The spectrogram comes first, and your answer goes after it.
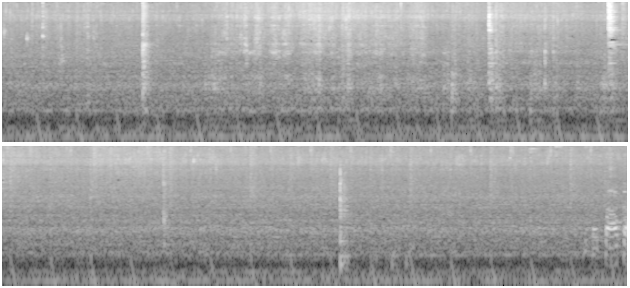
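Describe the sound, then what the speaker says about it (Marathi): Asafoetida and turmeric frying in a pan for kadhi pakoda, a steady low sizzle with occasional spoon clinks, heard under someone talking. "आता आपण हे व्यवस्थित असं फ्राय करून घेऊया."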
